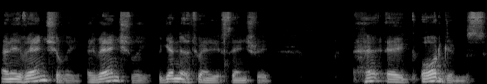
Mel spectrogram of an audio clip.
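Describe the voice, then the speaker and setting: Here a man speaks in a Scottish accent. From Scotland. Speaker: minister and hymn composer. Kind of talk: interview.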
